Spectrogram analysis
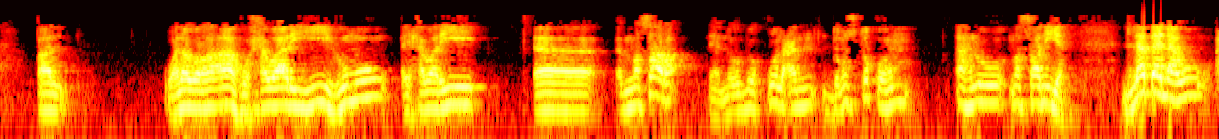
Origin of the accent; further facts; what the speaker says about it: Palestine; ومرج عامر عندنا في فلسطين هنا في بلادنا في بلاد الشام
